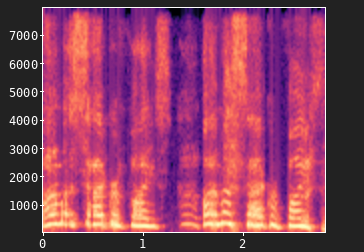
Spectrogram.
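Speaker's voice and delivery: very high, reckless battle cry yell. Retelling what they yelled to their group mid-chaos: retelling a yell to the group. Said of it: "I start yelling to the group".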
